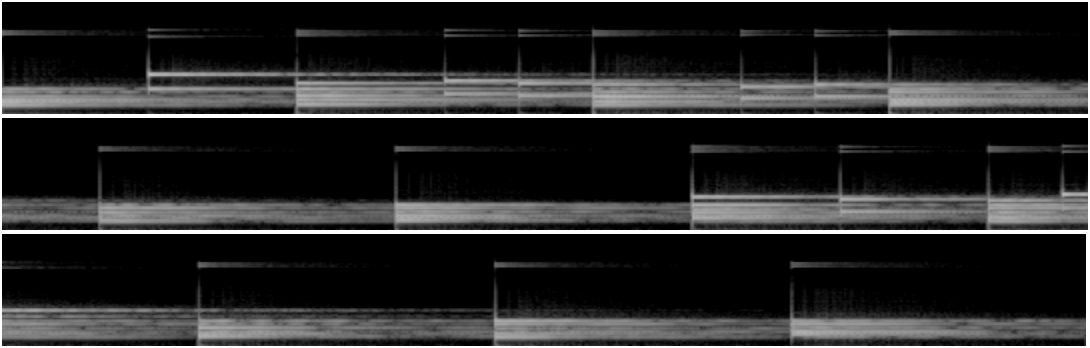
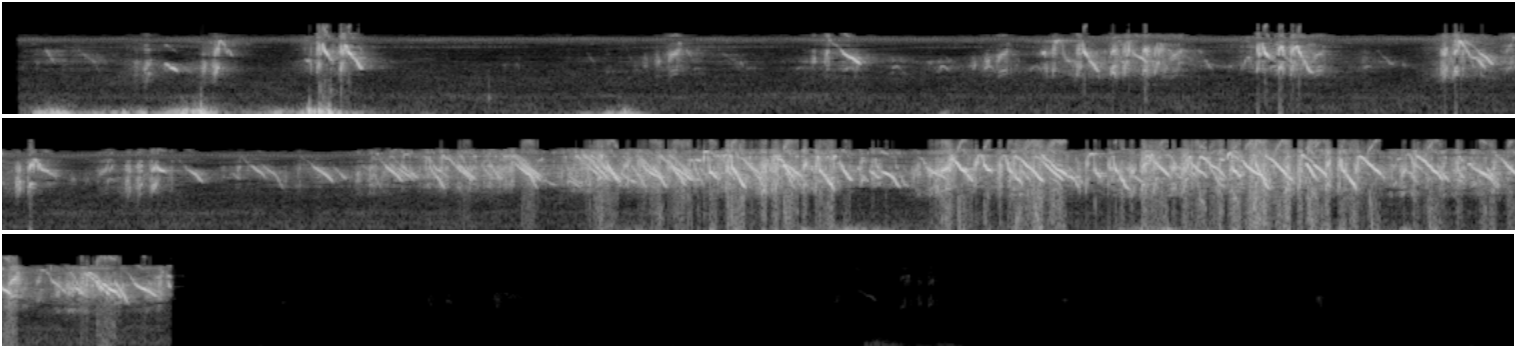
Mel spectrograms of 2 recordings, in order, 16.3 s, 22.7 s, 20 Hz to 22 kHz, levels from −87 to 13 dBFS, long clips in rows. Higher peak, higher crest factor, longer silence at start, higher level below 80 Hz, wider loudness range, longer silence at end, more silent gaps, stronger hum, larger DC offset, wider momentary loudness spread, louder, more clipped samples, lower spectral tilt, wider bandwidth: second, -6 dBFS vs 0 dBFS; about the same, 18 dB vs 14 dB; second, 0 s vs 0.15 s; second, -66 dBFS vs -34 dBFS; second, 6 LU vs 13 LU; second, 0 s vs 6.7 s; neither; neither; neither; about the same, 19 LU vs 21 LU; second, -24 LUFS vs -7 LUFS; neither; first, -4.5 dB/octave vs 2 dB/octave; second, 9.4 kHz vs 11 kHz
